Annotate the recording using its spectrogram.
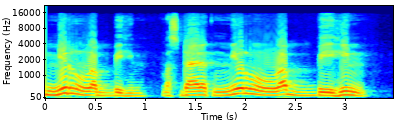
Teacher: اور یا نون ساکن کے بعد را ہے تو یہاں پر ادغام کریں گے بغیر غنہ کے، یعنی اس میں غنہ نہیں کریں گے کہ من ربہم اس طرح نہیں، بلکہ من ربہم، بس ڈائریکٹ من ربہم.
